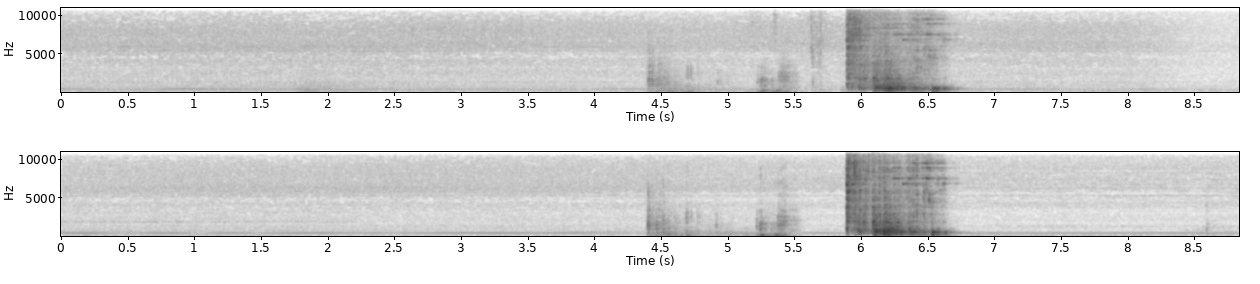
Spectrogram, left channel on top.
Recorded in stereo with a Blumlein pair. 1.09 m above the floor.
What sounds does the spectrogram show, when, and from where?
4.4 s footsteps: 60° right, 5 m; by 5.5 s 55° right, 5 m
5.9 s breaking glass: 60° right, 4 m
